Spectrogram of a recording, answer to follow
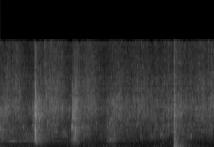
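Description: Kitchen tap running into a metal bowl of cut okra being swirled and rinsed, with the water sloshing and a few sharp clinks of the bowl.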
